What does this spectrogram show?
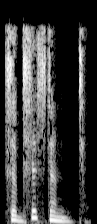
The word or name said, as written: subsistent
